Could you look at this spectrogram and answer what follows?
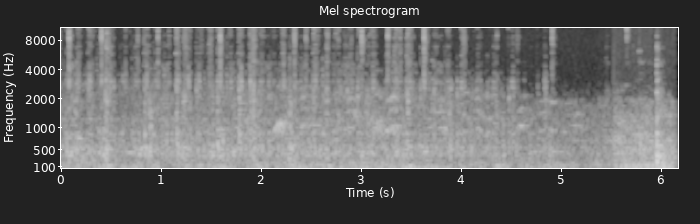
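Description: A sewing machine stitches tucks on a blouse, its fast, steady mechanical whirr and needle ticking running close and loud throughout, with a brief change in pace near the end.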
